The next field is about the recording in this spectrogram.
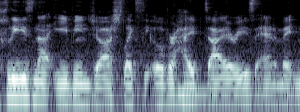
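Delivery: normal talking voice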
